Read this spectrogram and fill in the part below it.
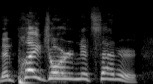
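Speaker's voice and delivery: very high, shrill, enraged, furious screaming. Retelling how a man answered over the phone about a draft pick, imitating someone screaming. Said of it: "Bob Knight screamed into the phone".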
